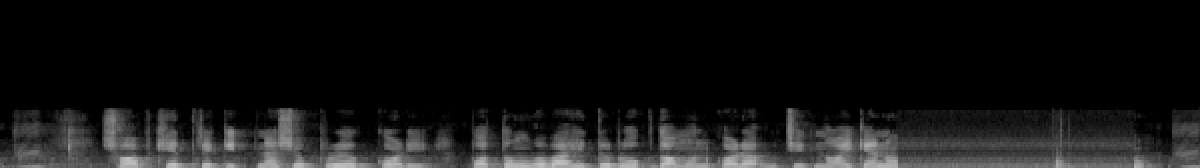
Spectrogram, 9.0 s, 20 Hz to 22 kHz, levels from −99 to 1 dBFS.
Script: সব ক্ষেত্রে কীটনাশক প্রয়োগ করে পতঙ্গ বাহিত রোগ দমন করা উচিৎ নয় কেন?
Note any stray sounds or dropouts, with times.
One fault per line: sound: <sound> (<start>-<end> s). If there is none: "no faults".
sound: thud (7.9-8.3 s)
